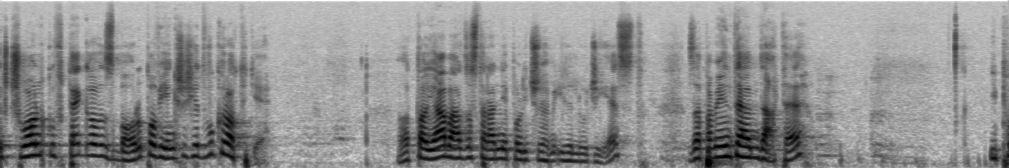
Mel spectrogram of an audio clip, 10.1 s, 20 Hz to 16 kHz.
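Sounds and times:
man talking into microphone: 0:00.0 - 0:02.8, 0:04.0 - 0:08.3.

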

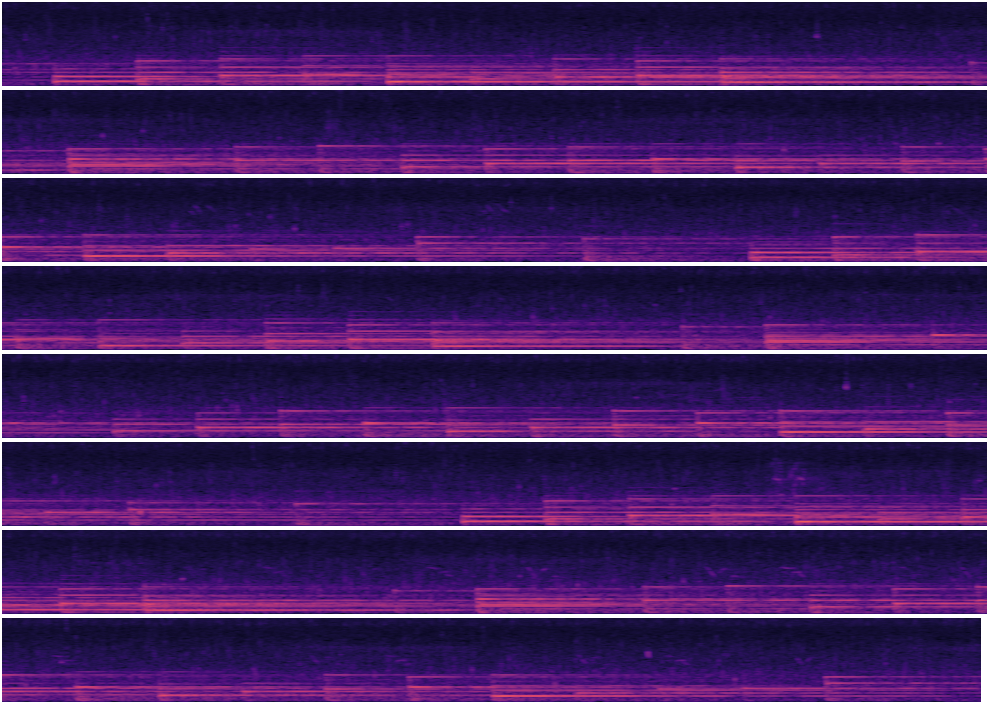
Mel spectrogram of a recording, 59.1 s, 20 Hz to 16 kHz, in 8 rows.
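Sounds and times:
faint hiss of water: 0:00.0 - 0:59.0
gentle solo piano music: 0:00.0 - 0:59.0.

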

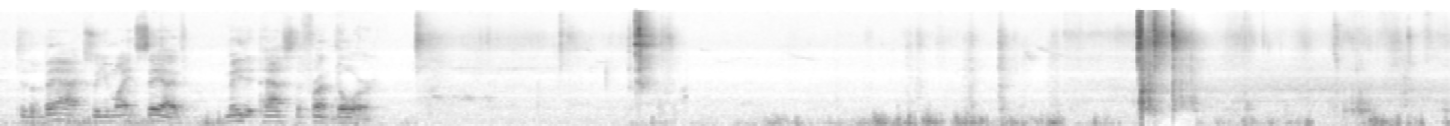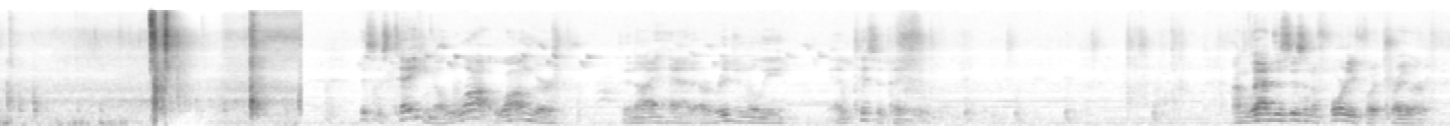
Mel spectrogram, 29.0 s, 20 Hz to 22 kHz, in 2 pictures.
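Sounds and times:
pneumatic staple gun shots: 0:06.3 - 0:06.6, 0:11.4 - 0:12.1, 0:16.0 - 0:17.4
shuffling and handling noise: 0:23.4 - 0:24.0.

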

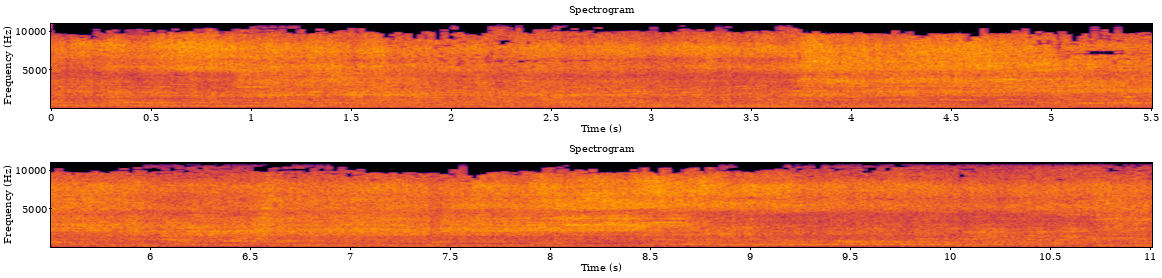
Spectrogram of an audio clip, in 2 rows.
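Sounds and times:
train ride roaring: 0:00.0 - 0:11.0.

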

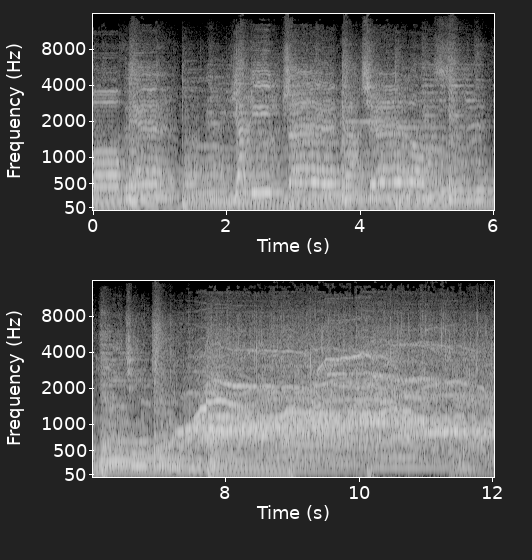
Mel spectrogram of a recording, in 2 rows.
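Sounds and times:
live rock band playing: 0:00.0 - 0:12.0
audience cheering and whooping: 0:07.2 - 0:12.0.

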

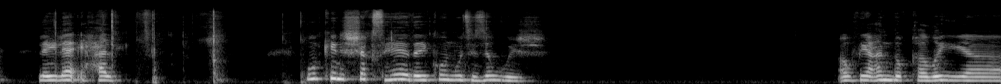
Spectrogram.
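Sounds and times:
cards clicking: 0:00.5 - 0:03.1.

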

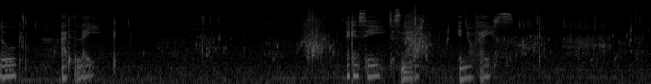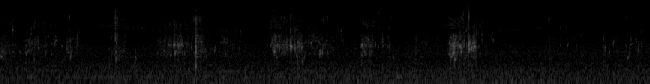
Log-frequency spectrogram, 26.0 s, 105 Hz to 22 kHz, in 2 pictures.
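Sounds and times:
lake waves lapping against rocks: 0:03.2 - 0:06.9, 0:08.1 - 0:09.1, 0:10.2 - 0:15.6, 0:16.2 - 0:22.7.

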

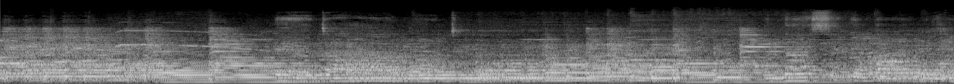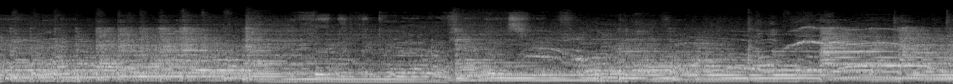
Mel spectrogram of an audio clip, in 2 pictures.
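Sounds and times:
bass: 0:00.0 - 0:19.0
drums: 0:00.0 - 0:19.0
electric guitars: 0:00.0 - 0:19.0
singing: 0:00.0 - 0:19.0.

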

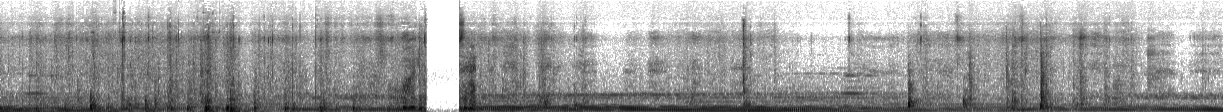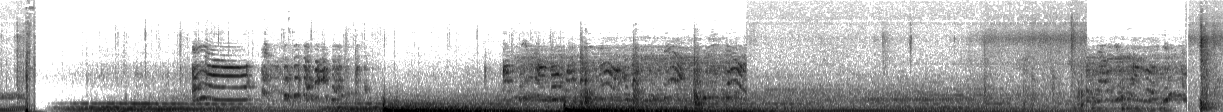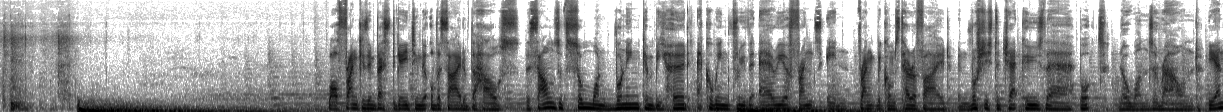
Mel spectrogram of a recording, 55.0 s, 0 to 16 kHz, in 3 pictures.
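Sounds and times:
hurried footsteps: 0:00.0 - 0:06.4, 0:07.1 - 0:18.9, 0:26.8 - 0:42.0
steady low hum: 0:00.0 - 0:28.6, 0:29.2 - 0:34.6, 0:37.8 - 0:41.6
scuffs and clicks: 0:00.3 - 0:06.4.

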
